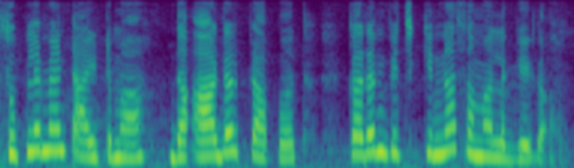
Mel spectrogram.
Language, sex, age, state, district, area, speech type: Punjabi, female, 18-30, Punjab, Hoshiarpur, urban, read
